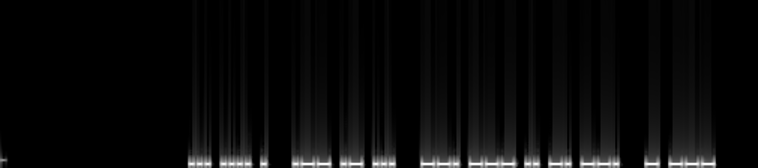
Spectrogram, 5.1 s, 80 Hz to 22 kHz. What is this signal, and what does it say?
Morse code, heard as a keyed tone, about 44 wpm, 700 Hz. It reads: SHE WAS GOING TO
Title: Sets of 4 Words 45wpm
